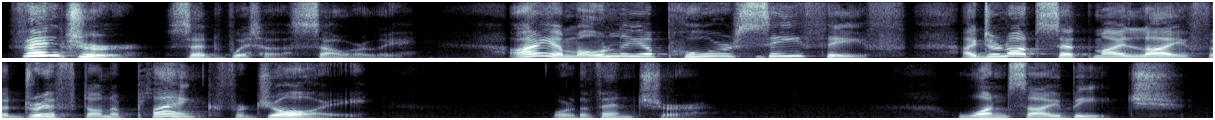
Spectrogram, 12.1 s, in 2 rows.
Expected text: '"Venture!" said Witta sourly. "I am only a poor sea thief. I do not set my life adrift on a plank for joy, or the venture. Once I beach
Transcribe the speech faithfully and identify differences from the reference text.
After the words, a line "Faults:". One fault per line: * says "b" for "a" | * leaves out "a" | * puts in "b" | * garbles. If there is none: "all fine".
'"Venture!" said Witta sourly. "I am only a poor sea thief. I do not set my life adrift on a plank for joy, or the venture. Once I beach
Faults:
all fine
